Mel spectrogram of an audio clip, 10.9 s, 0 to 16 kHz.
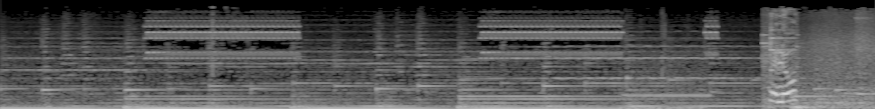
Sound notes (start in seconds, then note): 1.8 cell phone ringing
